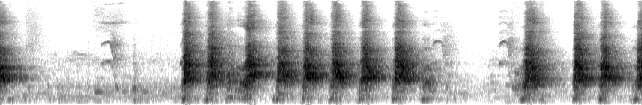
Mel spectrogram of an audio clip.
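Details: Rat terrier indoors barking while watching elk hunting on TV: a burst of sharp barks, about eight in quick succession, a short pause, then three or four more.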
